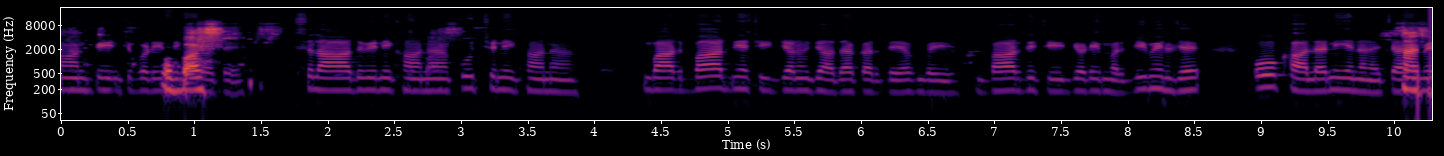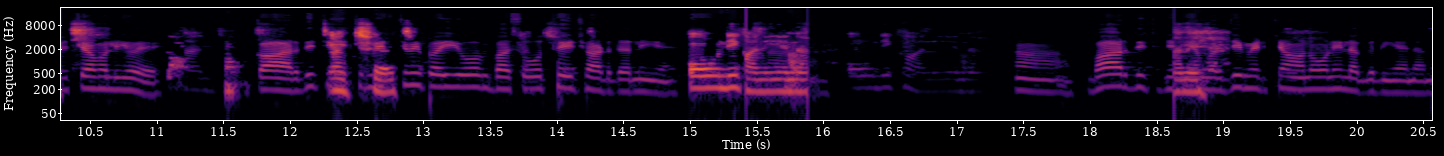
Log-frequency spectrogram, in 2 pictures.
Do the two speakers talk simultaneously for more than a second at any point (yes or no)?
no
